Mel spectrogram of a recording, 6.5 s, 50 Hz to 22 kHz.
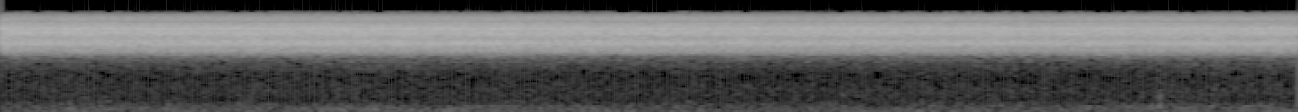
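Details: Riverside cicadas in warm summer, dated 23.7.15, producing an unbroken shrill buzzing drone that holds level throughout, with no other clear sounds.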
